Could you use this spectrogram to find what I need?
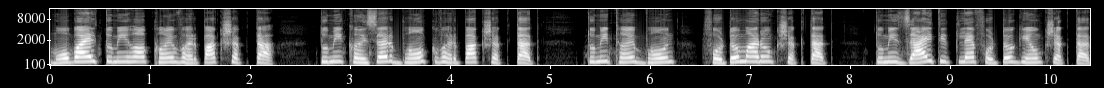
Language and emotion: Goan Konkani, neutral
